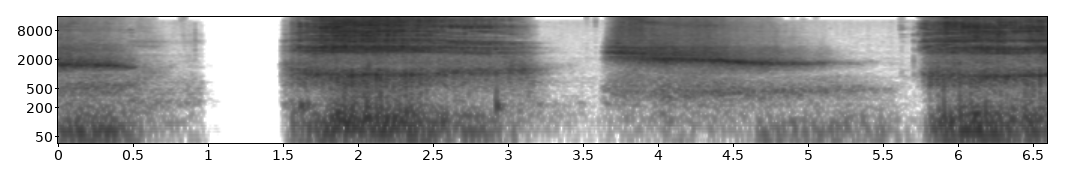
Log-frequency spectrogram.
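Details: Snoring during sleep: loud, rough, rushing breaths in slow cycles, about 28 a minute, with brief silent gaps between.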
